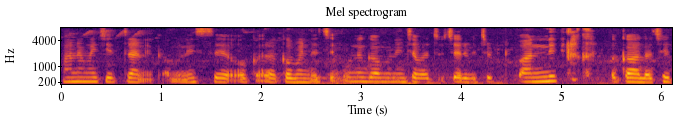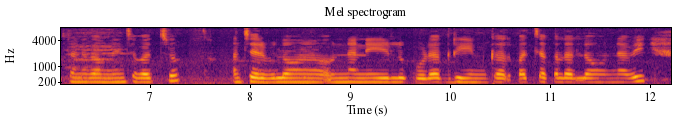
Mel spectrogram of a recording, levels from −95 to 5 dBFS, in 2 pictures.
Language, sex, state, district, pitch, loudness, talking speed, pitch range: Telugu, female, Andhra Pradesh, Srikakulam, 210 Hz, -19 LUFS, 125 wpm, 205-225 Hz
